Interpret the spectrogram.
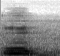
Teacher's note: a vogal nasal ela passa pela cavidade nasal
